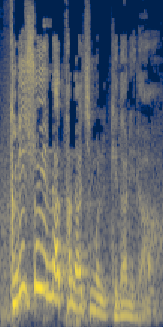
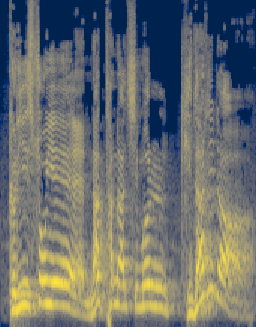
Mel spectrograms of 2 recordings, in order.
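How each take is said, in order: First: Said in the usual way. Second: Verse read slowly. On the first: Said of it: "그래 말합니다". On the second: Shown as a demonstration. Pastor reading the verse to the congregation, slow and solemn. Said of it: "고린도전서 일 장 칠 절".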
